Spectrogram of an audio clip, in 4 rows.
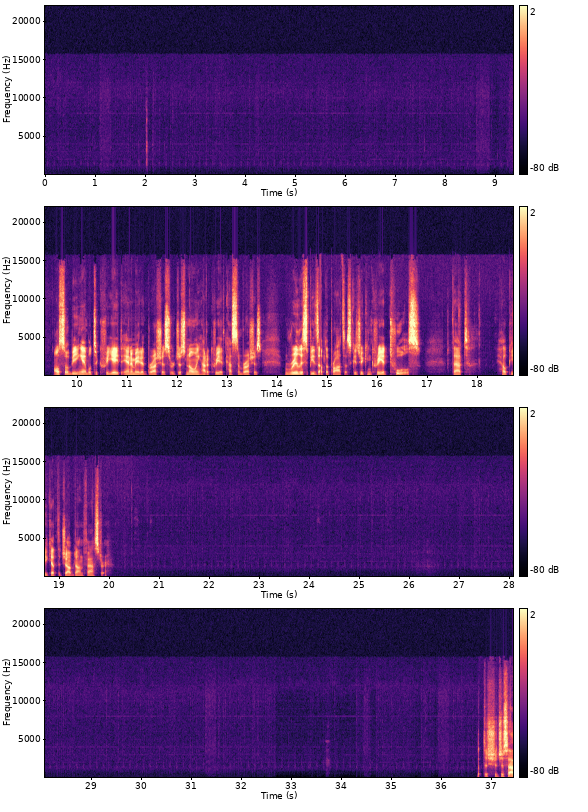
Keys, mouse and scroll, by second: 1.2 middle click, 2.2 ctrl+z, 2.6 ctrl+click, 3.1 double click, 3.5 double click, 3.7 double click, 4.2 double click, 4.6 double click, 4.9 double click, 5.4 double click, 6.5 double click, 7.1 double click, 7.6 double click, 8.0 double click, 8.7 middle click, 9.3 middle click, 11.3 double click, 13.4 double click, 13.8 double click, 14.1 double click, 14.8 middle click, 15.6 double click, 17.6 ctrl+x, 18.8 double click, 20.9 double click, 21.2 double click, 22.2 double click, 23.2 double click, 24.1 double click, 25.1 double click, 30.7 double click, 31.4 middle click, 32.4 double click, 34.5 middle click, 36.0 middle click, 37.3 middle click.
